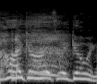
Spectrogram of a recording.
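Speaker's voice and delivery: mock hoarse greeting after a big weekend; imitating her wrecked voice. Voice coach imitating herself after a big weekend, hoarse. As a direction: croak out a cheery hello. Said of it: "me doing an impression of me".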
